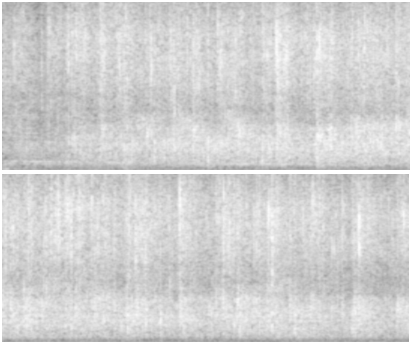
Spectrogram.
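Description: A large audience claps steadily and loudly for several seconds as applause for the Lord during a sermon, a dense, continuous wash of applause with no voices standing out.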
